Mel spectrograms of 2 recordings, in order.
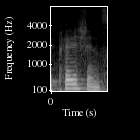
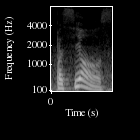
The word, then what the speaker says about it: Patience: can't pronounce my name they always say patience i say no it's passions it's a french name maybe here in the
